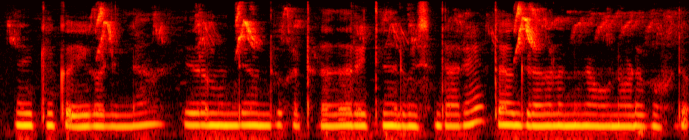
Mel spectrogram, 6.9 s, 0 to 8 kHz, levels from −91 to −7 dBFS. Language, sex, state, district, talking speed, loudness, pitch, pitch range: Kannada, female, Karnataka, Dharwad, 95 wpm, -40 LUFS, 215 Hz, 205-220 Hz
